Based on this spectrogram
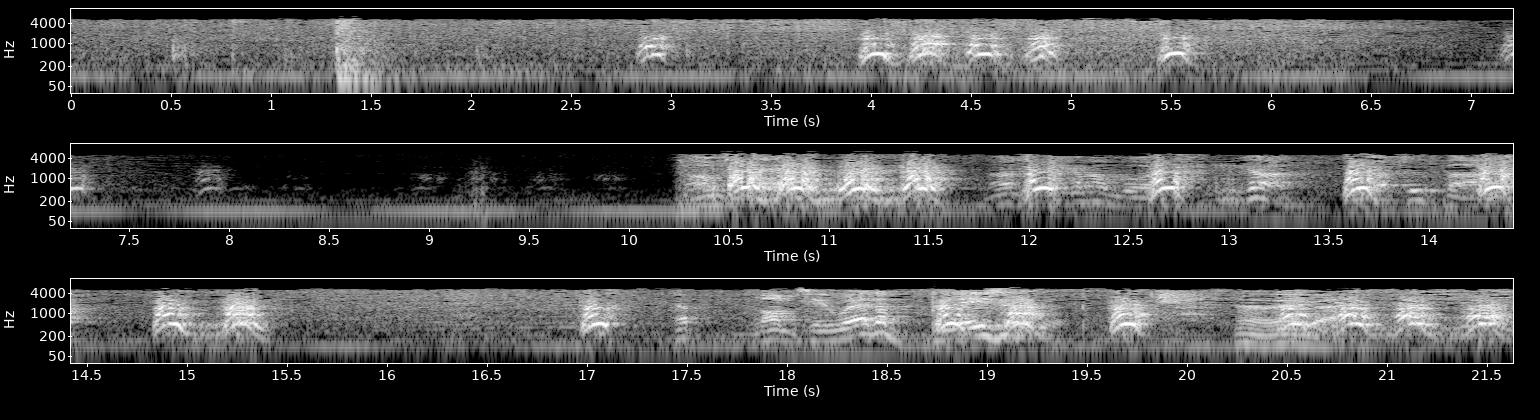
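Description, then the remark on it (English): A dog barks repeatedly in sharp bursts, loud, with a brief lull midway before the barking resumes more intensely, and a person speaking among the barks. “And there goes the dog.”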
